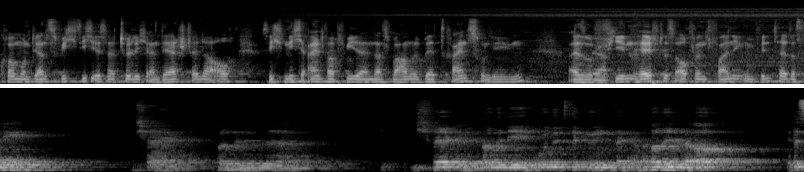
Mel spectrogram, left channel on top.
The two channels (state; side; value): different; both; correlation -0.01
